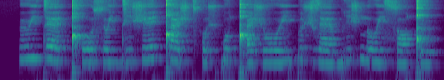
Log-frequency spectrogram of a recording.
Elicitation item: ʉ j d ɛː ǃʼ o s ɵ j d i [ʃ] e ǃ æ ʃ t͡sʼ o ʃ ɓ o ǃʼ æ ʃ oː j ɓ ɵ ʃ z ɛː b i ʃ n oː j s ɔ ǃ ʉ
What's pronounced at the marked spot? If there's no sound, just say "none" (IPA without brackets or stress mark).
ʃ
